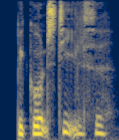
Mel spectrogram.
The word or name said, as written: begunstigelse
